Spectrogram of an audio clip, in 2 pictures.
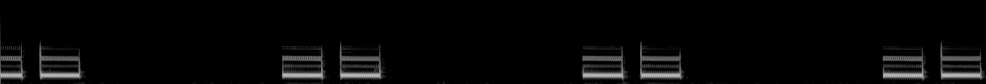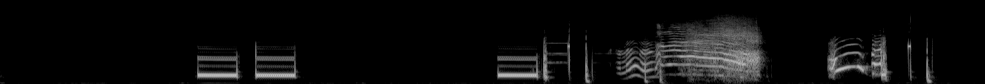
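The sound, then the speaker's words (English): A telephone ringing tone repeats its double buzz six times at steady intervals as a call is placed, then cuts off into a brief noisy clatter as the phone is thrown down, followed by short chirpy tones. No one speaks. “But obviously the idea is I ring her back within about 5 minutes. Now, will she pick up the phone?”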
